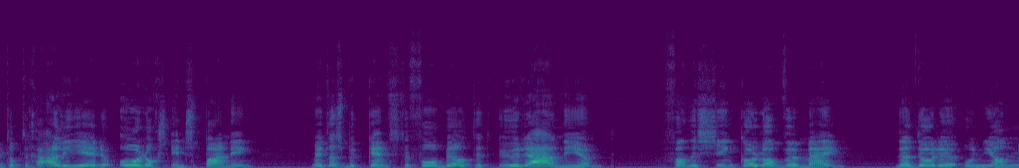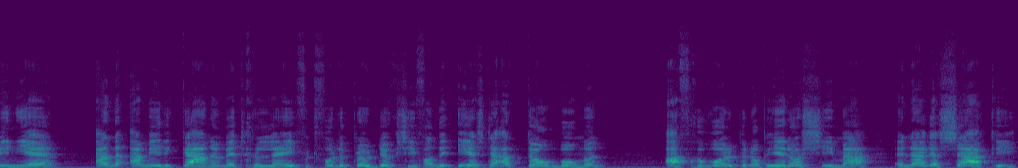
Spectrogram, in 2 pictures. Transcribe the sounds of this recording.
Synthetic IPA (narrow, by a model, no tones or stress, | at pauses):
mtɔp̚dəχəaliɪːrdəʔoːəɹlɔχsɪnspanɪŋ | mɛtalˠsbəkɛnstəv̥orbeːlˠtətyraːniəm | v̥ɔndəsiŋkolopʋəmɛjn | dadoːrdəʔunjonminjɛːr | ʔandəʔamerikaːnənʋɛrtχəleːvərtfʊːrdəprodɵksivɔndəʔɪəstəatoːmbɔmən | ʔɑfχəʋɔrpənɔpheɾoʃima | ənːaɡasaːki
